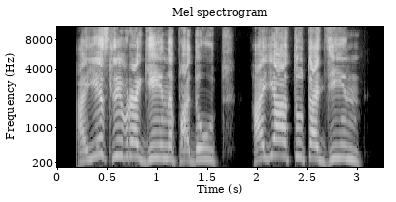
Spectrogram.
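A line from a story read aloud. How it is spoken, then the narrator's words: Indignant. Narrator (Russian): выдал он, возмущенно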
